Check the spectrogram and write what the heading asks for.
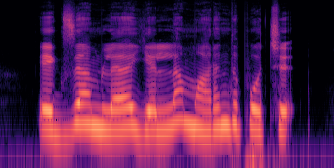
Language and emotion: Tamil, sad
